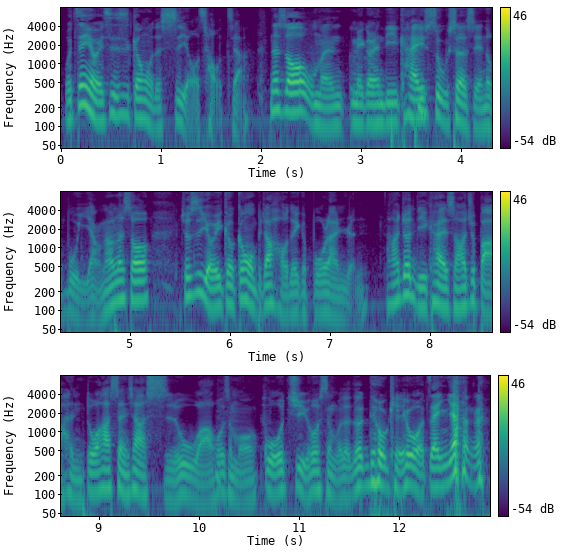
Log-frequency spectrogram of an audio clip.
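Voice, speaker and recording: A man in casual podcast chat, telling a rambling personal story with fillers and quick laughs. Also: mid-range voice, animated, no room sound. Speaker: guest.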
